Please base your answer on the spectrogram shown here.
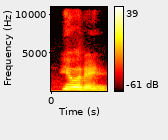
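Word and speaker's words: hören: ह्योरेन. ह्योरेन मतलब टू हियर. ओ उमलाउट है तो कौन सा साउंड आएगा, ह्योरेन मतलब ओ उमलाउट वाला साउंड.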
